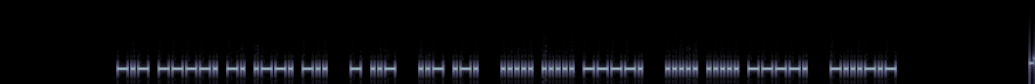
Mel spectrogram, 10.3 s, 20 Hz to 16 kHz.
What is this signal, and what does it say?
Morse code, heard as a keyed tone, about 37 wpm, 700 Hz. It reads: K9NPD TU UR 559 559 <BK>
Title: SOTA QSO Practice 35wpm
